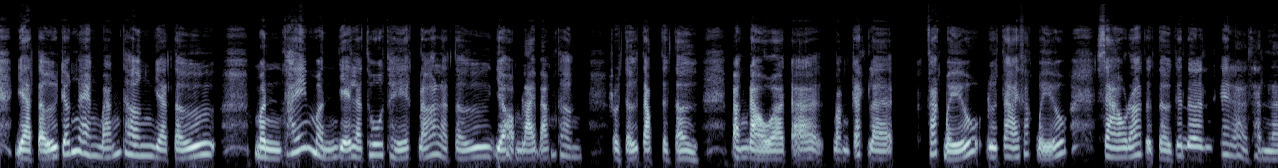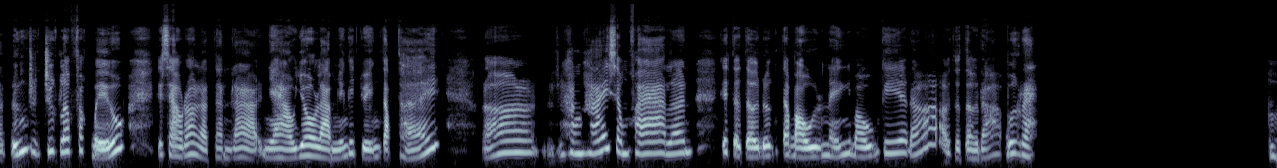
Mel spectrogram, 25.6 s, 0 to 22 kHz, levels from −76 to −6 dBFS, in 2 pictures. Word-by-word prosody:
và - - +6
tự 385 - +5
trấn 270 +5 +3
an 235 -7 +1
bản 185 +9 -2
thân 220 -5 -1
và 170 -3 +2
tự 200 +8 +4 0.4
mình 170 -5 +4
thấy 300 +9 +2
mình 270 - +1
vậy 165 -2 +6
là 180 -2 +1
thua 230 0 -2
thiệt 175 -4 -2
đó, 230 - 0
là 235 - -3
tự 185 +4 +1
dòm 160 -2 +2
lại 155 0 +2
bản 170 - -2
thân 200 -4 -7 0.3
rồi 170 - -4
tự 155 0 +1
tập 160 - +3
từ - - -3
từ. 150 -3 0 0.3
Ban 180 0 +2
đầu 75 - +6
là 75 - +2
ta - - 0 0.2
bằng 320 - -4
cách 230 -5 -1
là 155 -2 0 0.4
phát 245 +2 0
biểu, 145 +1 +3
đưa 380 -1 +2
tay 190 - +1
phát 245 +5 -8
biểu 250 - +1 0.3
sau 185 -3 +3
đó 210 +5 +2
từ - - -1
từ 160 -2 -2
cái 210 - -5
lên, 200 -2 +2
cái 235 -1 -3
là 210 0 -6
thành 155 - -7
là 145 - -4
đứng 305 - +3
trước 280 - -4
trước 295 -1 -1
lớp 285 - +4
phát 315 - -4
biểu, 350 - +5 0.3
cái 230 - -3
sau 195 - +4
đó 240 +3 +1
là 195 - -1
thành 175 -1 -7
ra 175 - -3
là 155 - -2
nhào 175 -1 +2
vô 215 -1 +4
làm 175 -4 +3
những 170 +3 -2
cái 255 - -4
chuyện 170 +3 -1
tập 165 - +2
thể. 300 - -1 0.4
Đó, 265 +2 -1 0.4
hăng 250 +1 -2
hái 270 +7 +3
xông 280 -8 +2
pha 255 +1 +3
lên, 255 +2 -1 0.3
cái - - -2
từ - - +1
từ - - +2
được 405 - 0
người 410 -7 -4
ta 230 - +2
bầu 180 +1 +5
này, 195 -4 -3
bầu 195 +1 0
cái 260 - -5
kia, 270 +1 -1
đó, 340 +7 -3 0.2
từ 170 - -6
từ 165 -1 -4
đó, 225 +8 -6
bước 250 +3 -1
ra. 215 -4 0 2.3
Ừm, 205 - -9
205 Hz, 225 wpm, -25 LUFS, 170-255 Hz, 2.3 s, và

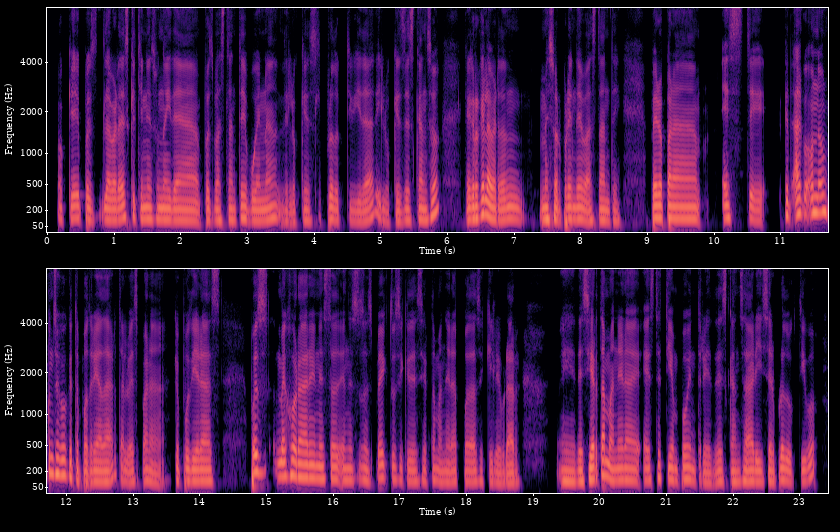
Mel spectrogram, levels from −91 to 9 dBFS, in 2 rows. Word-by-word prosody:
Okey, 120 +2 -1
pues, 110 -5 -3
la 110 -1 +3
verdad 105 +2 +3
es 130 +1 0
que - - -3
tienes 115 -1 0
una 110 -1 +2
idea, 100 -3 +1
pues, 105 -1 -2
bastante 105 +2 -1
buena 105 +3 +1
de 100 - -6
lo 85 +1 -6
que 105 - -6
es 100 0 -9
productividad, 100 -3 -2
y 125 - -2
lo 95 -4 -5
que 95 - -5
es 90 - -3
descanso, 110 - 0 0.3
que 110 - +1
creo 115 +1 +5
que 155 - +5
la 145 - +7
verdad 105 -2 +4 0.5
me 115 +1 +3
sorprende 115 +1 +2
bastante. 100 -1 -1 0.4
Pero 120 +1 +5
para 115 -1 +4 0.3
este, 120 -3 -2 0.2
q 150 - +2
t - - -10
algo 160 +1 +3
un 170 +2 +5
consejo 170 -3 +3
que 145 - +1
te 105 - -2
podría 100 +1 +1
dar, 100 +10 0
tal 105 - -5
vez 100 +2 -3
para 100 -2 -4
que 115 - -2
pudieras, 105 -1 +1 0.4
pues, 190 0 +3
mejorar 145 -2 +4
en, 130 -1 +3
este 120 -1 0
en 115 0 0
estos 115 +1 -5
aspectos, 120 +3 -3
y - - -6
que - - -6
de 100 0 -1
cierta 105 +2 -7
manera 100 -2 -2
puedas 100 0 -3
equilibrar, 90 -1 -3 0.5
eh, 105 -1 0
de 105 0 +2
cierta 120 +8 +4
manera 115 -4 +2
este 115 +4 -2
tiempo 120 0 -1
entre 95 -5 -2
descansar 100 +2 -1
y 100 0 +1
ser 100 0 -1
productivo. 110 - -2
110 Hz, 185 wpm, -25 LUFS, 100-120 Hz, 0.5 s, la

